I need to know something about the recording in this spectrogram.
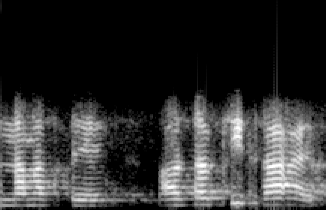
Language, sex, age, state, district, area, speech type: Maithili, female, 18-30, Bihar, Samastipur, urban, conversation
